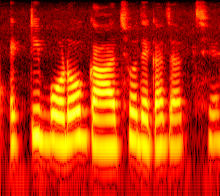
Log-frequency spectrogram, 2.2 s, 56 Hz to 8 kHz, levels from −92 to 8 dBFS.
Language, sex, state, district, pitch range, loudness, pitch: Bengali, female, Assam, Hailakandi, 200-230 Hz, -15 LUFS, 215 Hz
